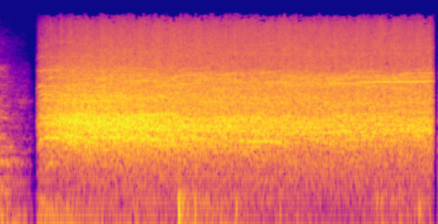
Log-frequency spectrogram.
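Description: A loud, steady rush of even noise, like applause, that starts abruptly about half a second in after a brief silence.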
